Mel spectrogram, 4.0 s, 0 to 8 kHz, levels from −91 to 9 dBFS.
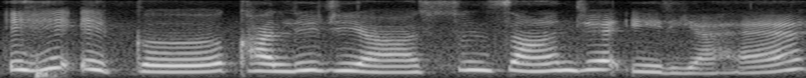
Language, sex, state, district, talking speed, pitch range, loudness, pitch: Punjabi, female, Punjab, Kapurthala, 120 wpm, 240-315 Hz, -15 LUFS, 275 Hz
